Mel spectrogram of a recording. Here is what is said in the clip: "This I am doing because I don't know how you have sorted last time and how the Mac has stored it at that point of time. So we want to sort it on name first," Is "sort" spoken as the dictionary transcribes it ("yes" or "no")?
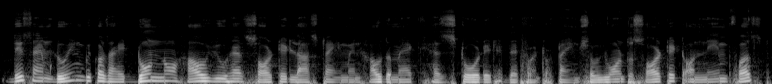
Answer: no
